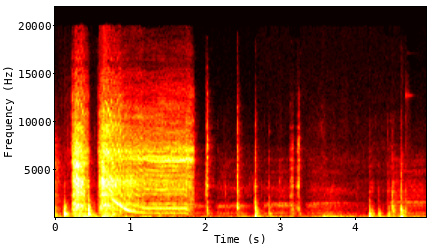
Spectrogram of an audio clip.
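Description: A Milwaukee power drill backs screws out of an RV side mirror on a Forest River Georgetown, giving a loud close whirring run that winds down, followed by scattered clicks and small mechanical knocks.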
